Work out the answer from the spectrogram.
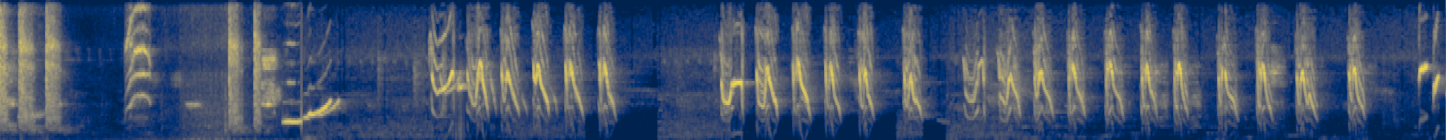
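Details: White-rumped shama kretekan song to spur silent birds: a few harsh notes and a rising whistle, then long runs of sharp, high, clicking notes repeated about three per second.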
